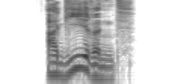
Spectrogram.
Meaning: present participle of agieren
- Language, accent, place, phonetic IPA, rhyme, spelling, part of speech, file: German, Germany, Berlin, [aˈɡiːʁənt], -iːʁənt, agierend, verb, De-agierend.ogg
